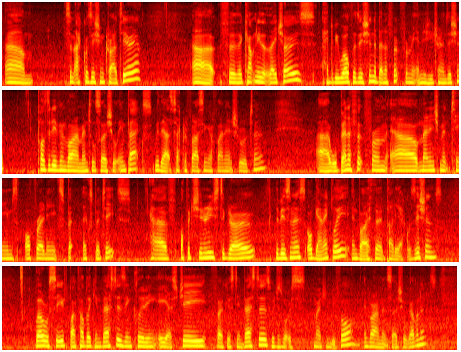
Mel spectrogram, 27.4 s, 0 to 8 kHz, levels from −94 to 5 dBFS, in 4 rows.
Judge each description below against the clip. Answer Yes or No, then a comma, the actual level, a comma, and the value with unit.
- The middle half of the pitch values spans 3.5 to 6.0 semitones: Yes, average, 3.8 semitones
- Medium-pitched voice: Yes, medium, 150 Hz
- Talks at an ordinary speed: Yes, average, 150 wpm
